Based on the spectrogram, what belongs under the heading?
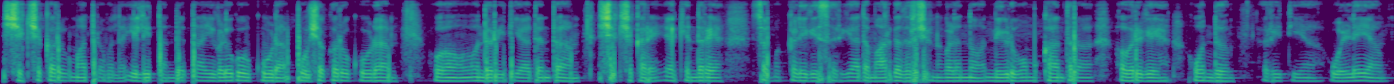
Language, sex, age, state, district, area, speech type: Kannada, male, 30-45, Karnataka, Mysore, urban, spontaneous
